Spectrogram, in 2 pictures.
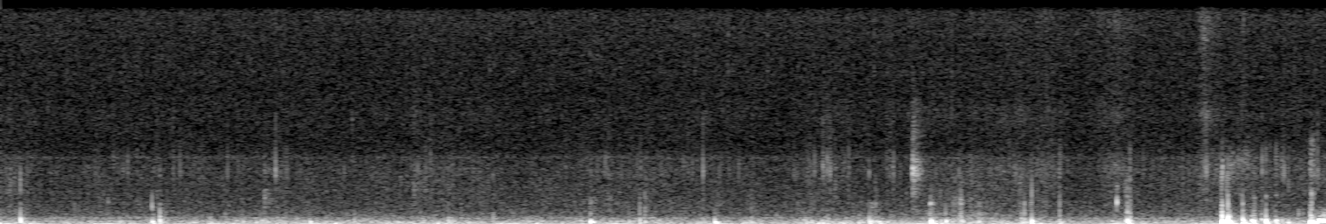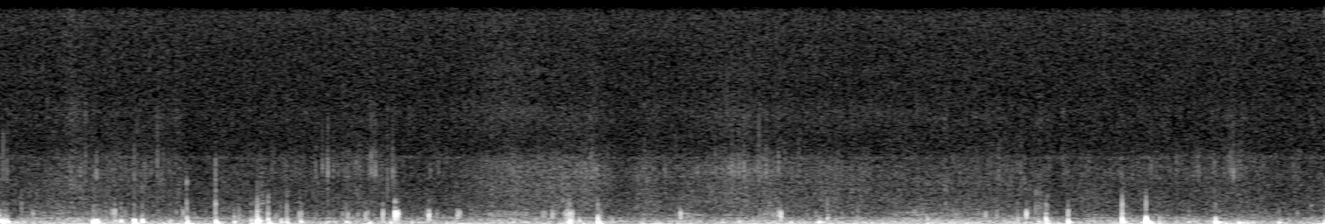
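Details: Frequent low gurgles, rumbles and scattered clicks, continuous over the abdomen after drinking ice-cold Red Bull; active bowel sounds.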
